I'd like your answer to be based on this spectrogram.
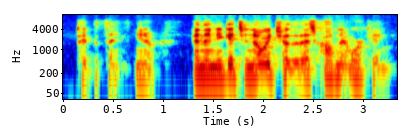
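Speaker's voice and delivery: ordinary delivery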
